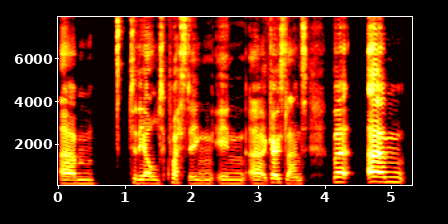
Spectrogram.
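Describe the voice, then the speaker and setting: A woman's voice: sits low, steady tone, takes it slowly, smooth. A woman co-hosting a podcast in casual chat, musing aloud with plenty of hedging and mild bemusement. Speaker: podcast co-host. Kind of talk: casual podcast chat about a video game.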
